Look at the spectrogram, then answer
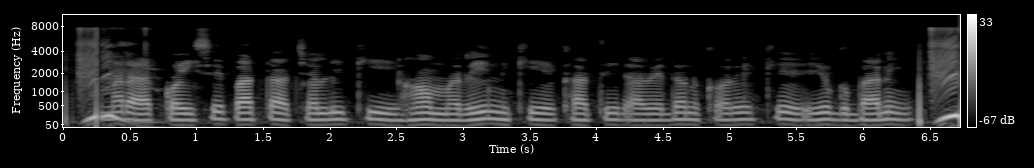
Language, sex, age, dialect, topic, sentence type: Bhojpuri, male, 18-24, Southern / Standard, banking, statement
